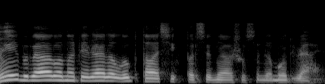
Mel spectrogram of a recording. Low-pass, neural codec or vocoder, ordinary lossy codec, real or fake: 7.2 kHz; codec, 16 kHz, 1 kbps, FunCodec, trained on Chinese and English, 50 frames a second; MP3, 48 kbps; fake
